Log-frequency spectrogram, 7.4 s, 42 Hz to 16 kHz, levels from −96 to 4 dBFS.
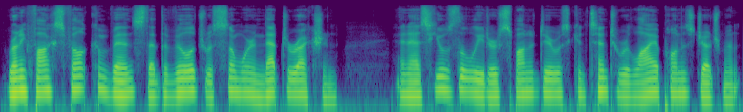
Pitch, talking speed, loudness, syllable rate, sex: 115 Hz, 220 wpm, -21 LUFS, 6.3 syllables/s, male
